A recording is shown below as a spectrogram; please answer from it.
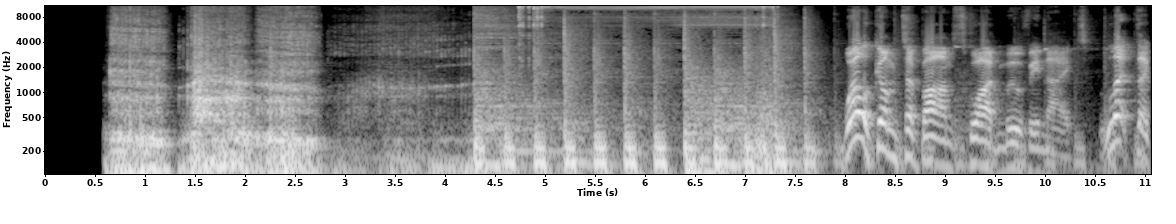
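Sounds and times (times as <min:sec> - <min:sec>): tiger roaring: 0:00.6 - 0:04.4.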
